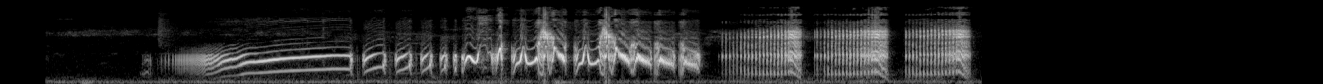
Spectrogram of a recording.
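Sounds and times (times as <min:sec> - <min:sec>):
green pigeon calling: 0:01.4 - 0:09.8.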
